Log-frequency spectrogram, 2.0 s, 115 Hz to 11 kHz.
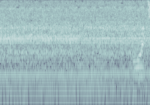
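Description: Refrigerant recovery machine running steadily with a motor-and-compressor hum of a few fixed tones, pumping R-410A out of a mini-split into a recovery tank.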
